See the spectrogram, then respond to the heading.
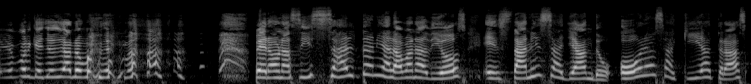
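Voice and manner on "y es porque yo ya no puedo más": laughing through it. Real, not acted. Laughs while admitting exhaustion.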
